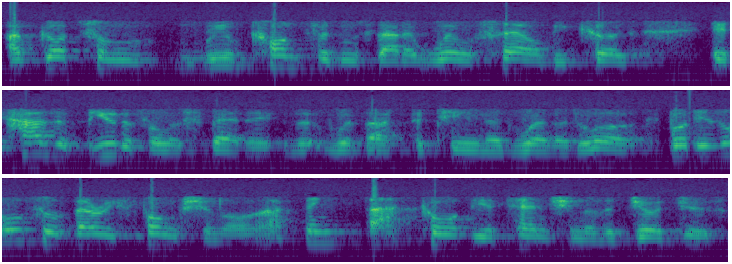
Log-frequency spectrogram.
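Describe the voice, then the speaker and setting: A middle-aged man from the northeast of England, with an English accent softened by years in the US. He is a company president giving an interview and often repeats a word as he starts a sentence. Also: on the high side, lively intonation, normal speed, husky. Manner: conversational, repeats words when starting sentences. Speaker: flooring company president, guest. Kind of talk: phone interview. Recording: tinny phone line.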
